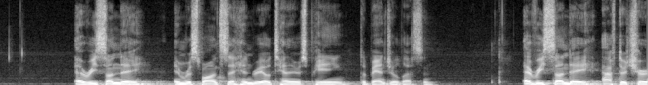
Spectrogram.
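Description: A young man speaks clearly into a microphone.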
